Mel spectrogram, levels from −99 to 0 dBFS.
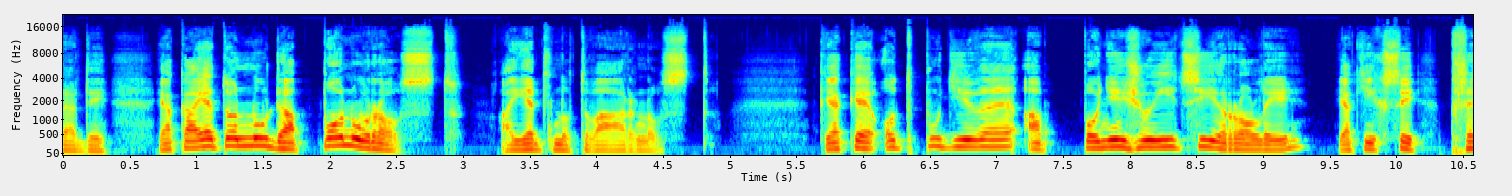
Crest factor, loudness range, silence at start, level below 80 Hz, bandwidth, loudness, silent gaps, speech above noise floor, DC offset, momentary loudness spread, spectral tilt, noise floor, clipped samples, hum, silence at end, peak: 18 dB; 7 LU; 0 s; -58 dBFS; 15 kHz; -20 LUFS; none; 38 dB; under 0.1%; 13 LU; -6 dB/octave; -58 dBFS; under 0.1%; none; 0 s; -2 dBFS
